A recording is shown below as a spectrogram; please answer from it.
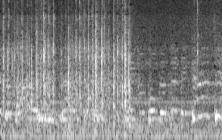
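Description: Rapid keyboard typing, a dense run of clicks lasting about two and a half seconds, over quiet background music.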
